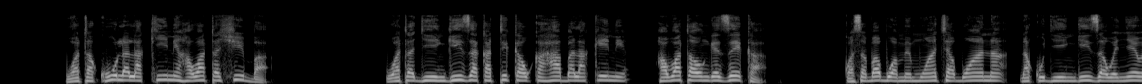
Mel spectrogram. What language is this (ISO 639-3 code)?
swa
